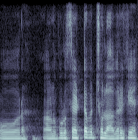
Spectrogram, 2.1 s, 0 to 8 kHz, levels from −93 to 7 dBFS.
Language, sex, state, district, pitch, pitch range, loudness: Rajasthani, male, Rajasthan, Nagaur, 135 Hz, 120-150 Hz, -17 LUFS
